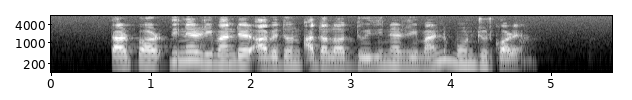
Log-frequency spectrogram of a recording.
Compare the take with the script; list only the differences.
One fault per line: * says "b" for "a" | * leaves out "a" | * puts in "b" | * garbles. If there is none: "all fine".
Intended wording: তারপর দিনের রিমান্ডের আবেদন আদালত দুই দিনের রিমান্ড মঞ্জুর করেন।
all fine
